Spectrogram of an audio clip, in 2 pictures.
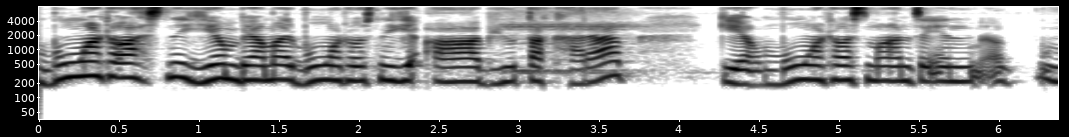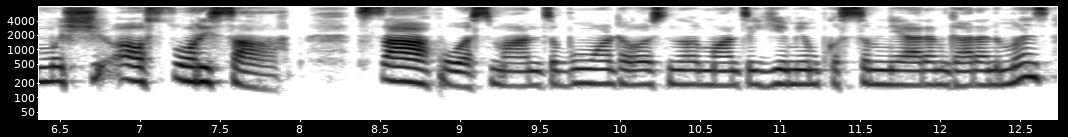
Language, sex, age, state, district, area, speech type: Kashmiri, female, 45-60, Jammu and Kashmir, Shopian, rural, spontaneous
